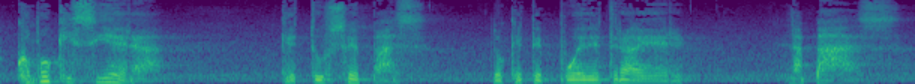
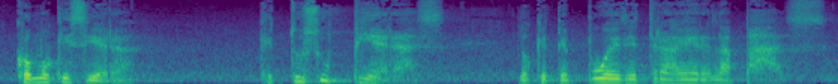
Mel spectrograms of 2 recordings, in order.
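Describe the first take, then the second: First: Slow, softer plea that fades to a whisper; near whisper. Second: Tender, soft plea. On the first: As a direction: breathe it out slowly, tenderly. Jesús repite, casi susurrando. (súplica lenta, casi susurrada) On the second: Jesús habla con ternura. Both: Acted.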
